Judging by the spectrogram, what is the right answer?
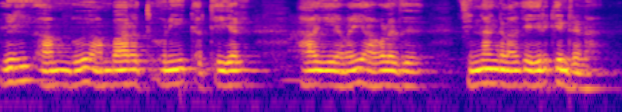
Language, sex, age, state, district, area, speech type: Tamil, male, 60+, Tamil Nadu, Viluppuram, urban, read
